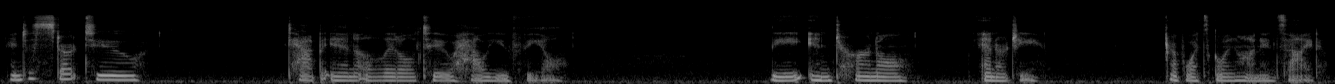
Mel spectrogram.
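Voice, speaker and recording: A woman leading a guided meditation, speaking softly and soothingly in short phrases with long pauses and breathy, whispery endings. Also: fairly low pitch, steady tone. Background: background music.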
